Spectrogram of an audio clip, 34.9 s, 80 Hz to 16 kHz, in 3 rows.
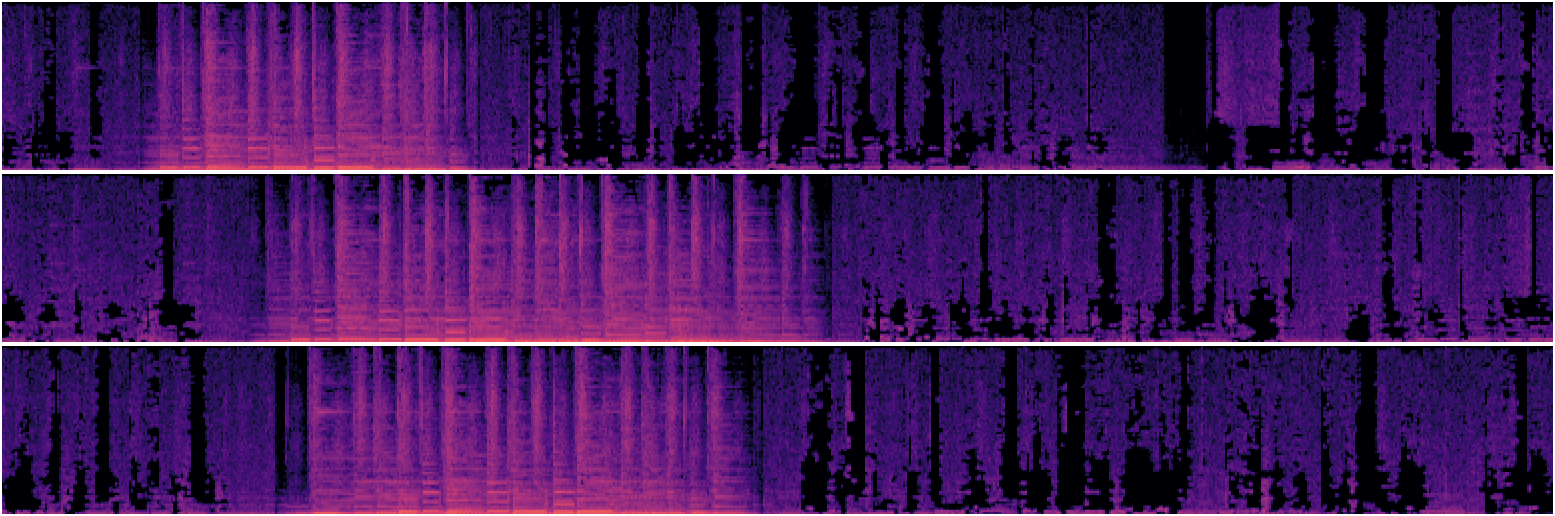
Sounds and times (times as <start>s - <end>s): Speech: 0.0s - 0.7s, 3.9s - 13.2s, 18.0s - 25.3s, 29.1s - 34.9s
Music: 0.0s - 34.9s.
